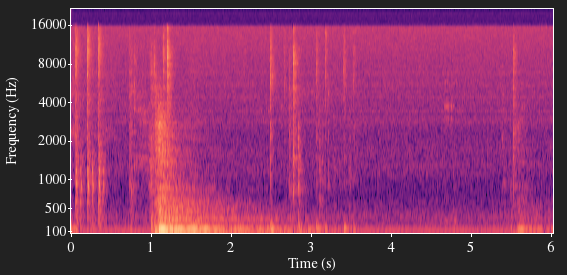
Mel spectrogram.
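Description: A few isolated taps on computer keys, spaced a second or more apart, while notes are typed into music notation software.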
